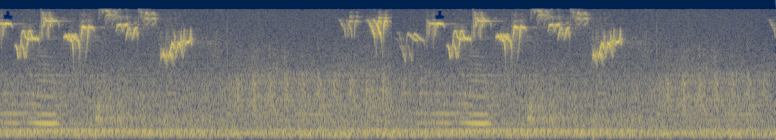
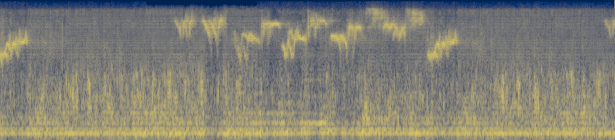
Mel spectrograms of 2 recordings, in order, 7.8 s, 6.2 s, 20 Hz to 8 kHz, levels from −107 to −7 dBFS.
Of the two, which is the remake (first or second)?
second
